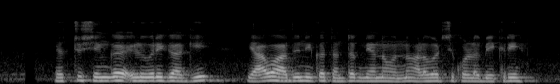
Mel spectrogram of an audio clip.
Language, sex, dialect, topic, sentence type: Kannada, male, Dharwad Kannada, agriculture, question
